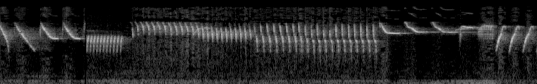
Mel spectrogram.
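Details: Master-training canary song in a rich, crystal-toned style: quick descending slurs, a level buzzy note, then long rapid trills changing pitch, ending in bright repeated downslurs.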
